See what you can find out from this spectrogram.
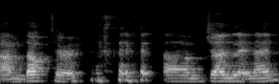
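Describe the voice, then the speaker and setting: A man is speaking. He has a Jamaican accent. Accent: Jamaican, kept. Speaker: co-host of a political talk show. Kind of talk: casual chat. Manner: halting.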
